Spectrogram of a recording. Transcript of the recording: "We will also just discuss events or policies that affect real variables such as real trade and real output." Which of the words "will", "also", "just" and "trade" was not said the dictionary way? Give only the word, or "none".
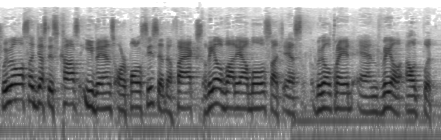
none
